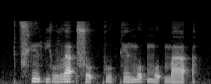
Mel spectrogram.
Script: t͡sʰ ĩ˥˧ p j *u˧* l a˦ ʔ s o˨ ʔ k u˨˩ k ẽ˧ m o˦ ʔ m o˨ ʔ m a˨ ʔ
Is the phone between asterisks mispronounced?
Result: yes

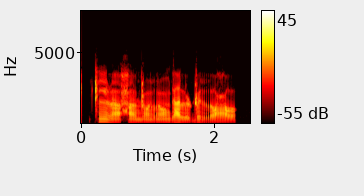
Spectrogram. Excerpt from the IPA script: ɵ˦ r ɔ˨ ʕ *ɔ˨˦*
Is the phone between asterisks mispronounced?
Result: yes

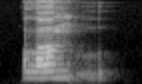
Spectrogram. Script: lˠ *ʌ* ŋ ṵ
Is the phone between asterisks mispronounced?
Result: no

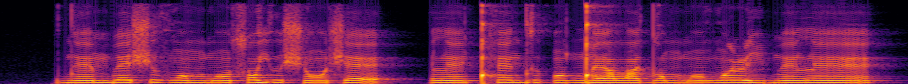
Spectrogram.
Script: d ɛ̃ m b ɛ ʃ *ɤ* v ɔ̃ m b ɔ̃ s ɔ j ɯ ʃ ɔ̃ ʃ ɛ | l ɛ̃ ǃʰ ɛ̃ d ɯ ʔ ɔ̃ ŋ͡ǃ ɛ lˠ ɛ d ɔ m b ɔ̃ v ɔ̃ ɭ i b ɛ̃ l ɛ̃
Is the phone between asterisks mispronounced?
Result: yes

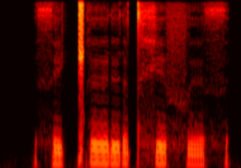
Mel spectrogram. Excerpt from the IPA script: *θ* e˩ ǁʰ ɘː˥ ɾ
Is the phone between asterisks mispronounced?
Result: no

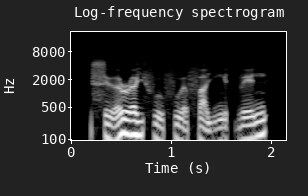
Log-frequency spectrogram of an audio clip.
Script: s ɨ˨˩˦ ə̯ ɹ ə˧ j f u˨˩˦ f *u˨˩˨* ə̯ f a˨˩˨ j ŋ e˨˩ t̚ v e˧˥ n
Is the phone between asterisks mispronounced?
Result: no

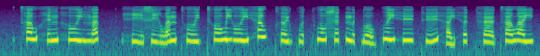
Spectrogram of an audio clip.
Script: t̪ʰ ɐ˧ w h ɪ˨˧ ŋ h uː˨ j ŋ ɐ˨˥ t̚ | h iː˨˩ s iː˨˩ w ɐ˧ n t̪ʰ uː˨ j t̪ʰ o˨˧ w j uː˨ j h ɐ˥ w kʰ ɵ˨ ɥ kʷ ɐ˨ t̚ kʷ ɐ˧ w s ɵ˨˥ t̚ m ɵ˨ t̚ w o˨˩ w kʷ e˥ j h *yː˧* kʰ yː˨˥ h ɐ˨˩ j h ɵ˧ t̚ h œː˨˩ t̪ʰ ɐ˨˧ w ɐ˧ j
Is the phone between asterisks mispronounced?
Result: no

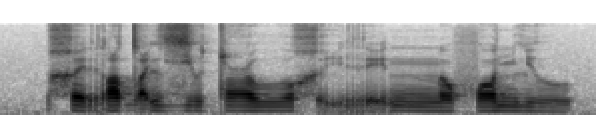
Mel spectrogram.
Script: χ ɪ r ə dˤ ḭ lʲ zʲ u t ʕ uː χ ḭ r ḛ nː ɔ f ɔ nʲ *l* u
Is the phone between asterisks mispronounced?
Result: yes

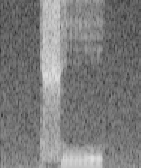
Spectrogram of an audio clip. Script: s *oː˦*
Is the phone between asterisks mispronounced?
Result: yes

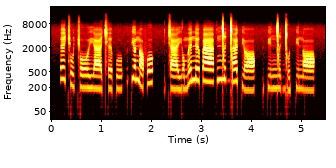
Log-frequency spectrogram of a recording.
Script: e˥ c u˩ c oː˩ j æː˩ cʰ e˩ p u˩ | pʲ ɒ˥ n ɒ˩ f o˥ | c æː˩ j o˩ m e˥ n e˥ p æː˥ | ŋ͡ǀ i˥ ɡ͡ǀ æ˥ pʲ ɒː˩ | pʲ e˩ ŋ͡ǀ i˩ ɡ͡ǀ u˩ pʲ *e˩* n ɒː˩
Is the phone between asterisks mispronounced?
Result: no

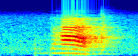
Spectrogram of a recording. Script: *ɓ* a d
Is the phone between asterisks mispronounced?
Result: yes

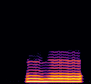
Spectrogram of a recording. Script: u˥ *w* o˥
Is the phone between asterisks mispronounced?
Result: no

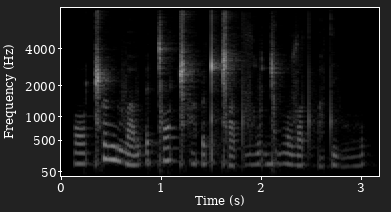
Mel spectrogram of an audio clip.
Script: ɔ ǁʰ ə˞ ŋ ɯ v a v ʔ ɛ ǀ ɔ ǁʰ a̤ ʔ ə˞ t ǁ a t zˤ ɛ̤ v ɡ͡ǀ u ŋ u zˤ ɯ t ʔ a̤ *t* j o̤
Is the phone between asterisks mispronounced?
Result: no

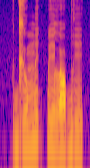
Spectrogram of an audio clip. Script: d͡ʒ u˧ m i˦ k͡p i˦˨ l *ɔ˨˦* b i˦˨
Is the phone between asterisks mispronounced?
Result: no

